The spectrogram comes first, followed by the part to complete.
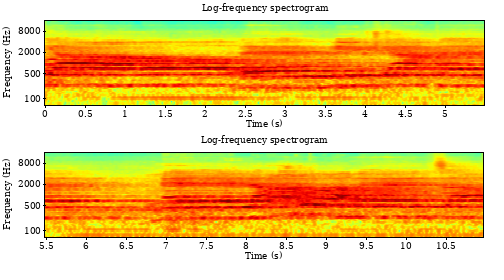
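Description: Sung liturgical chant in a slow melody of long held notes, with a short break between phrases about two-thirds of the way through.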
